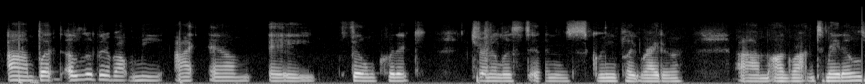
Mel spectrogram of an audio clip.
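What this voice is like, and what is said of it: Deep, just-woken-up voice. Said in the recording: “I sound like I have such a deep voice this morning. I just woke up from a very hard sleep”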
